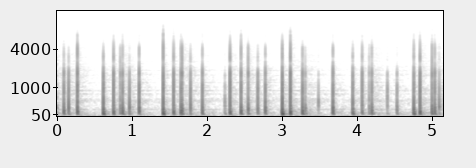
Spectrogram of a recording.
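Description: Long glittery nails tap repeatedly on a flat white plastic brush pad with a square grid pattern, held over a gold mini mic. About thirty short, dry taps come in quick, uneven bursts, each a soft low thump with a brief click that dies away almost at once against a quiet background.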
